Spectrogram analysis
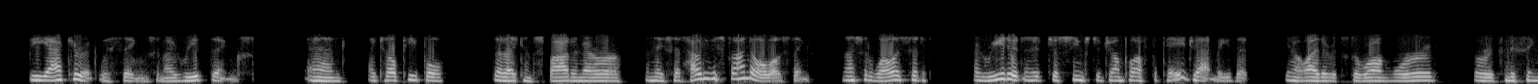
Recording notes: the 100 Pounders Phone Meeting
